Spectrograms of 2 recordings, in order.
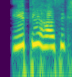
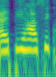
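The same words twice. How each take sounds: First: ऐतिहासिक said "eetihasik", without the 'ai'; higher "EE-ti-haasik" for ऐतिहासिक; wrong pronunciation. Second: ऐतिहासिक opening on open 'ai'; correct pronunciation. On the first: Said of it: "शब्द नहीं होता". (ऐतिहासिक को 'इतिहासिक' बोलना) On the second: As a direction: say ऐतिहासिक as "AI-ti-haasik". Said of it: "ऐतिहासिक होता है". (ऐतिहासिक की शुरुआत 'ऐ' से) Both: Shown as a demonstration.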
